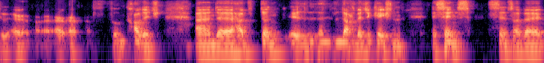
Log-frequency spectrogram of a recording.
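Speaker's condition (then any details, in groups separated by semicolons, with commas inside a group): Covert stutter; severe childhood stutter, linked to adverse childhood experience, child guidance clinic, worse with teacher's punishment, covert since sobriety; still gets occasional blocks, uses voice as main working tool; stutters in mind more than aloud, avoids feared words, voice never feels own; repeated words, prolonged sounds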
